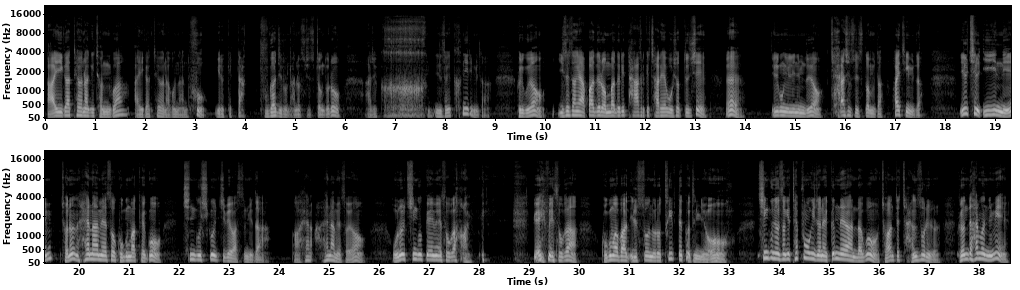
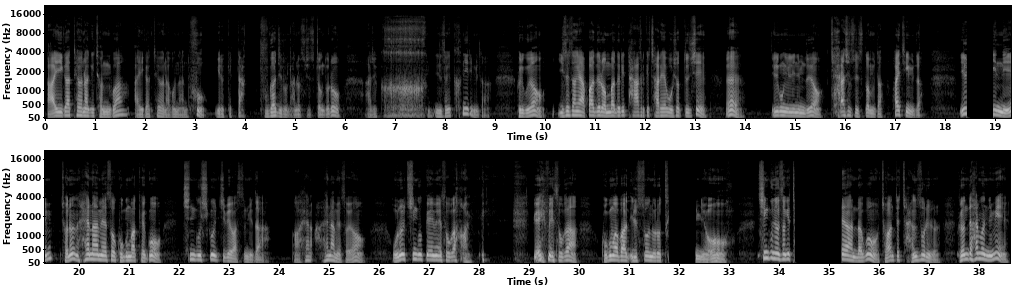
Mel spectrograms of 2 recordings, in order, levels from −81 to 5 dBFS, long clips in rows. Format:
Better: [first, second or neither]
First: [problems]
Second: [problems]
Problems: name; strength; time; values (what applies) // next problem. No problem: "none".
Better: first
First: none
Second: audio cutting out; at 18 s for 0.5 s, at 32 s for 0.5 s and at 34 s for 1 s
